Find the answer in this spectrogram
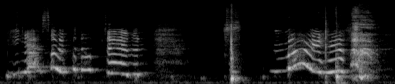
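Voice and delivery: very high, squeaky, excited cheering. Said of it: "and I was like".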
